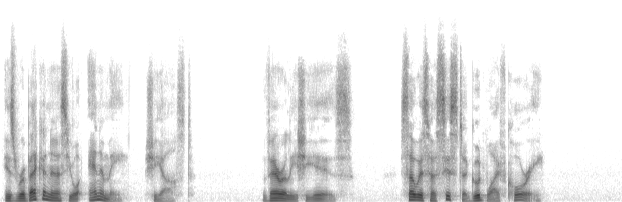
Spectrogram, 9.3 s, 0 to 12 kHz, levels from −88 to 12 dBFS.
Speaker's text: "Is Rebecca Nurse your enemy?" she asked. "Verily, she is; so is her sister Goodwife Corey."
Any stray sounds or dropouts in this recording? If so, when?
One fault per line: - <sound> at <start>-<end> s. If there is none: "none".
none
